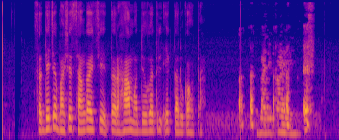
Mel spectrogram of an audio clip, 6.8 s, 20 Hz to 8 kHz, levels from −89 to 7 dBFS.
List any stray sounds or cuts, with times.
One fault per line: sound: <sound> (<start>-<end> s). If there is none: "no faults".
sound: laugh (4.8-6.3 s)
